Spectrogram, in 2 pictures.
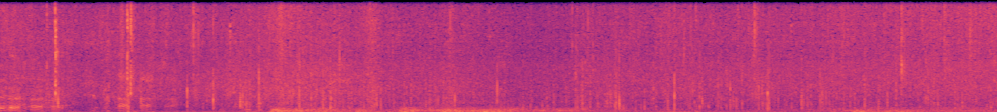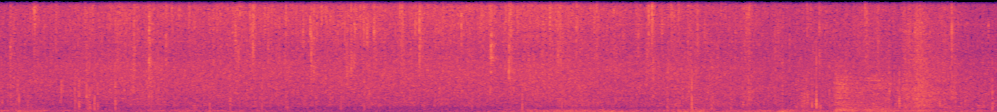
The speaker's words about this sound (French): ce coup de tonnerre godardien et cet orage qui nous est tombé dessus pendant le début de cet entretien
